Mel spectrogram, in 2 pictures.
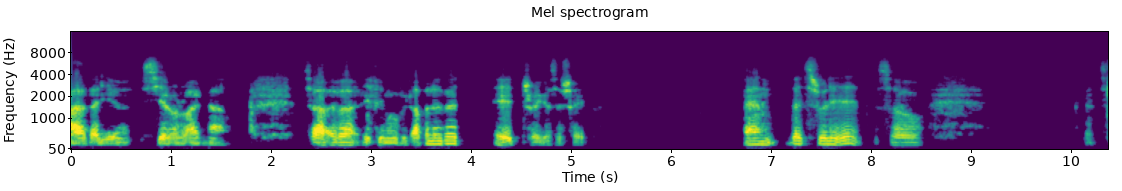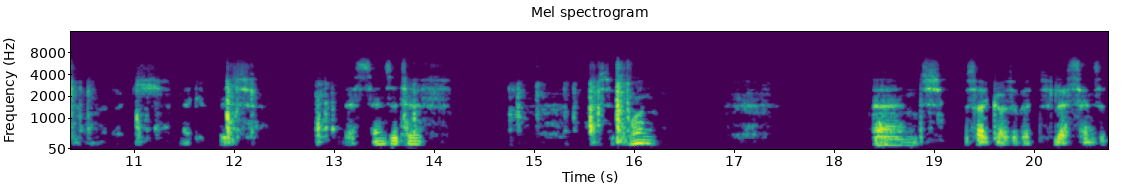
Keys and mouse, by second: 1.5 alt+middle click, 2.3-3.6 drag, 3.6 g, 7.9 click, 9.4-12.6 drag, 18.2 click, 18.8 g.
